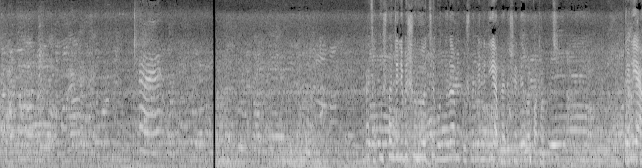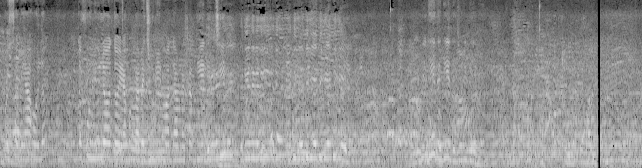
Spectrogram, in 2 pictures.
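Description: A dense crowd of men and women talks and calls out all around, close by, in a loud echoing space.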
